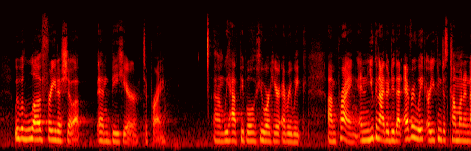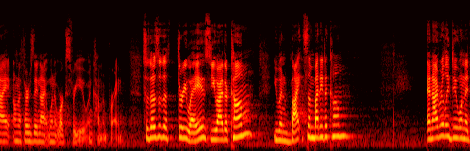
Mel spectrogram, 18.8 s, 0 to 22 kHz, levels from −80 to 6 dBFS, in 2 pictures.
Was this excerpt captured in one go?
yes; 0 cuts

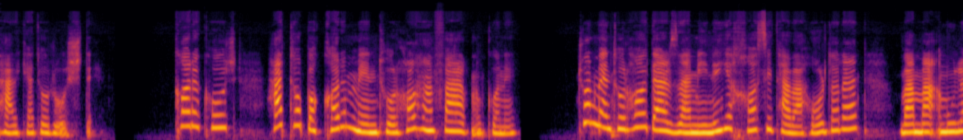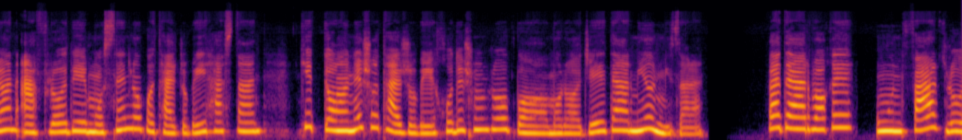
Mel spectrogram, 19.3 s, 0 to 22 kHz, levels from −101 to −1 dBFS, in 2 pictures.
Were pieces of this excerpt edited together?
no; 0 cuts

